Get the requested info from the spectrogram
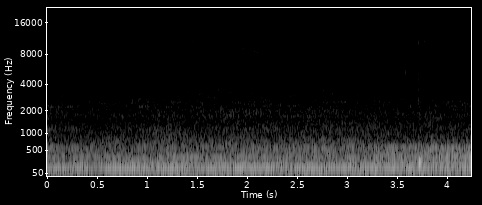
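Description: A steady low rumbling drone with several held low tones and a few faint clicks near the end.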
